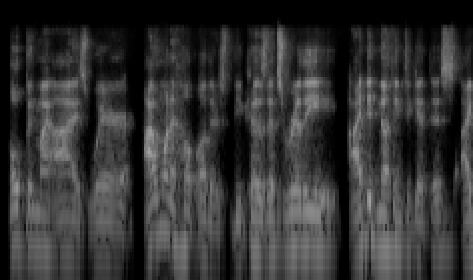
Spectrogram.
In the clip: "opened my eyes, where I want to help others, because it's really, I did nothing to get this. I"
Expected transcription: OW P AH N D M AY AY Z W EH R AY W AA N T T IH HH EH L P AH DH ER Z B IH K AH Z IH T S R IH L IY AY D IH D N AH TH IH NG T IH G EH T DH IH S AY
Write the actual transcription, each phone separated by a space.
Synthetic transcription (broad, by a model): OW P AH N M AY AY Z W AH R AY W AA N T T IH HH EH L P AH DH ER Z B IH K AH Z IH T S R IH L IY AY D IH D N AH TH IH NG T IH G EH T DH IH S AY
